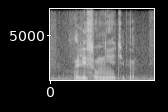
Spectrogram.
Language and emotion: Russian, neutral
